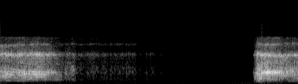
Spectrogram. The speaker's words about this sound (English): Oh my God, that breathing!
